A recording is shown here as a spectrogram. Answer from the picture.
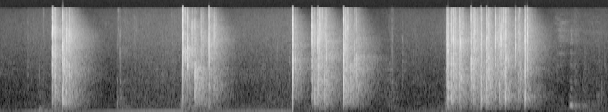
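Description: A group of people clapping on cue in short, slightly ragged bursts of one or two claps, with a longer run of scattered claps near the end.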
